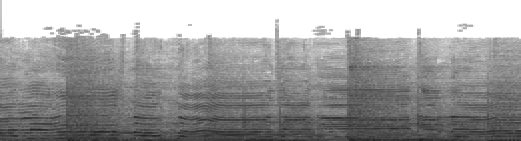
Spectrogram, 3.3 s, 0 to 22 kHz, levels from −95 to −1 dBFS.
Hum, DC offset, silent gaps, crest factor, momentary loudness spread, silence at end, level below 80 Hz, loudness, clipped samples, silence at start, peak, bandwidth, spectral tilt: none; under 0.1%; none; 12 dB; 2 LU; 0 s; -30 dBFS; -16 LUFS; under 0.1%; 0 s; -4 dBFS; 18 kHz; -3 dB/octave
